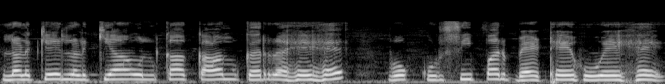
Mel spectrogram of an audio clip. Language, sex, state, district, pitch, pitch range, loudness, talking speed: Hindi, male, Madhya Pradesh, Dhar, 215 Hz, 205-230 Hz, -12 LUFS, 115 wpm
